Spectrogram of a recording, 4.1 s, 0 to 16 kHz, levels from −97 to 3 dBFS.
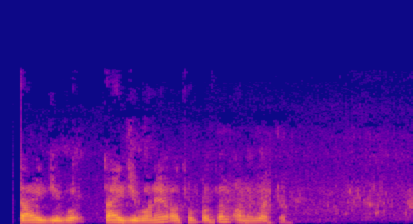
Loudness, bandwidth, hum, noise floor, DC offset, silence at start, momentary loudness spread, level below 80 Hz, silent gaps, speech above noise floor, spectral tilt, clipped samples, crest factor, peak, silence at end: -25 LUFS; 7.4 kHz; none; -52 dBFS; under 0.1%; 0.2 s; 21 LU; -64 dBFS; none; 28 dB; -8 dB/octave; under 0.1%; 20 dB; -6 dBFS; 0 s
